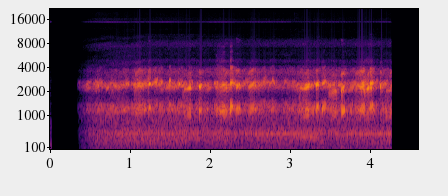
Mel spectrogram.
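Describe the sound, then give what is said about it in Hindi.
Frogs croaking after a tornado storm, a dense chorus of many overlapping, rasping calls that continues steadily and loudly from start to finish. “यह मेंढक हैं, लड़कों में से एक ने कहा। वे हमें बता रहे हैं कि तूफान खत्म हो गया है।”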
